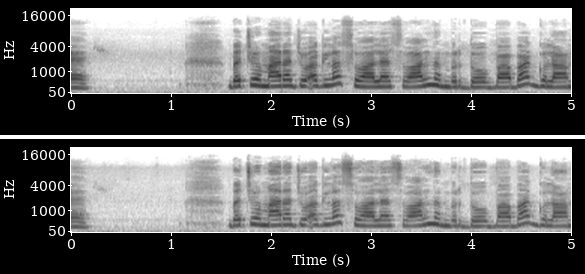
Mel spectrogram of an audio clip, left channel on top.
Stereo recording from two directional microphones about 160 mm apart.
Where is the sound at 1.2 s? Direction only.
15° left (ahead or behind).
